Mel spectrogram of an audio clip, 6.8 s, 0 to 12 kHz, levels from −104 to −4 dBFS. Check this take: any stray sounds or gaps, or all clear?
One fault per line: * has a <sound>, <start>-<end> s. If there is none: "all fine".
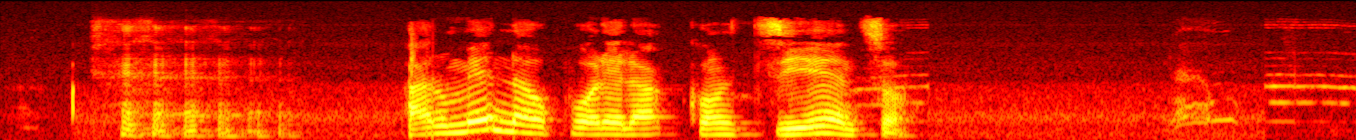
* has a laugh, 0.4-1.5 s
* has a bark, 5.8-6.2 s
